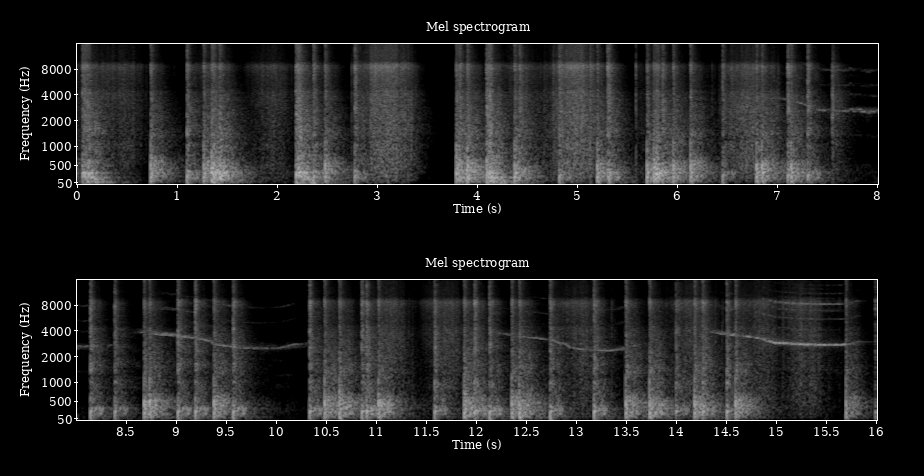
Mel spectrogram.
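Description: Fireworks going off in rapid bangs and crackles. Several whistles that fall in pitch sound in the second half.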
